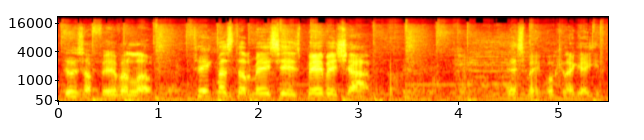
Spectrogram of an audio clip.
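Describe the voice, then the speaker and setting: A man's voice: fairly high pitch, animated, moderate pace, music in the background, close to an everyday voice. An actor playing a surly, scornful pub barman in a radio comedy, curt and sneering. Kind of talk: British comedy radio play acting.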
